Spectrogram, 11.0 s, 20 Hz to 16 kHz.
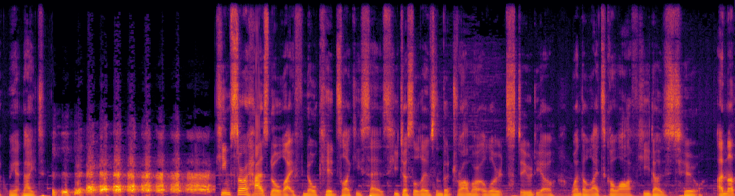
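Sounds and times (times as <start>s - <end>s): muffled person laughing: 0.8s - 3.3s.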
